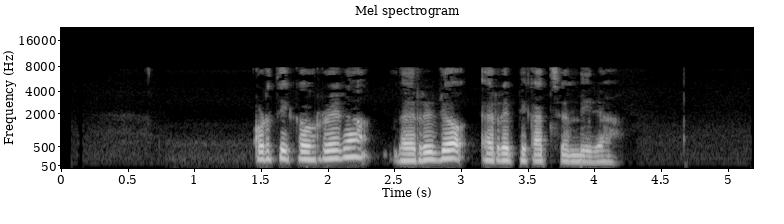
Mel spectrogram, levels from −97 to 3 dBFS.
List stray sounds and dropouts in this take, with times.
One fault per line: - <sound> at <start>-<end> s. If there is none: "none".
none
